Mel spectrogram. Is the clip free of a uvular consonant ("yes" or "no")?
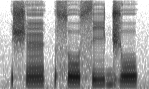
yes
